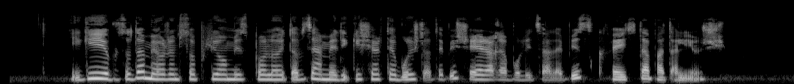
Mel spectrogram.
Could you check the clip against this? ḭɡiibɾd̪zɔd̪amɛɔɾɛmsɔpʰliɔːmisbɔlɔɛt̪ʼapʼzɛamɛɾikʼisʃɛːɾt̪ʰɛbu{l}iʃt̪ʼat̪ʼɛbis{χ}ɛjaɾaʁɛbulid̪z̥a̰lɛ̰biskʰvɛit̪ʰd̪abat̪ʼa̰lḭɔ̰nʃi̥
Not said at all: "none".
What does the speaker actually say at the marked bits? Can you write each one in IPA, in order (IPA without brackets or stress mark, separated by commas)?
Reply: l, ʃ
